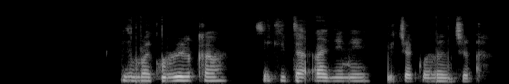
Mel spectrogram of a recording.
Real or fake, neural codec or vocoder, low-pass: fake; codec, 44.1 kHz, 2.6 kbps, DAC; 9.9 kHz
